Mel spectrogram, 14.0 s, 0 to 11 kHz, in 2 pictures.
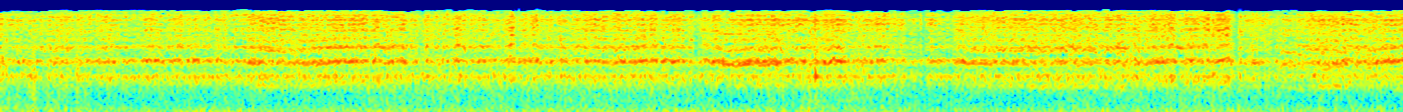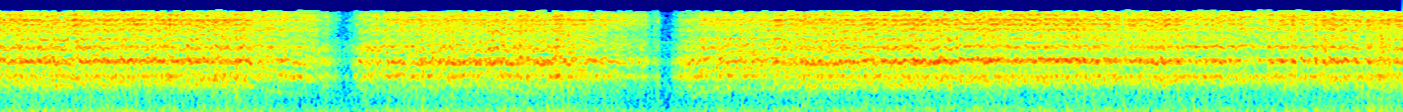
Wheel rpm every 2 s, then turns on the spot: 230, 220, 220, 200, 140, 140, 230.
none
